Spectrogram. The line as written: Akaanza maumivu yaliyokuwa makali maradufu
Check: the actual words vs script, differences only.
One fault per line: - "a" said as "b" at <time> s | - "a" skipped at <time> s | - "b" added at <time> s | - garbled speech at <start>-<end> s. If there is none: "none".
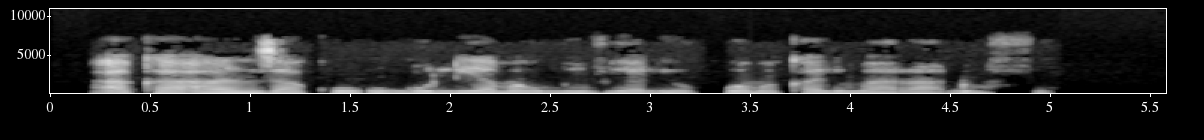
- "kuugulia" added at 1.3 s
